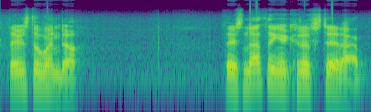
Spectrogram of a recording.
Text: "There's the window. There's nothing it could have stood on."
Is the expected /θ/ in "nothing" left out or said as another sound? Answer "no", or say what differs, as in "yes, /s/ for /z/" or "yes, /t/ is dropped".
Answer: no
